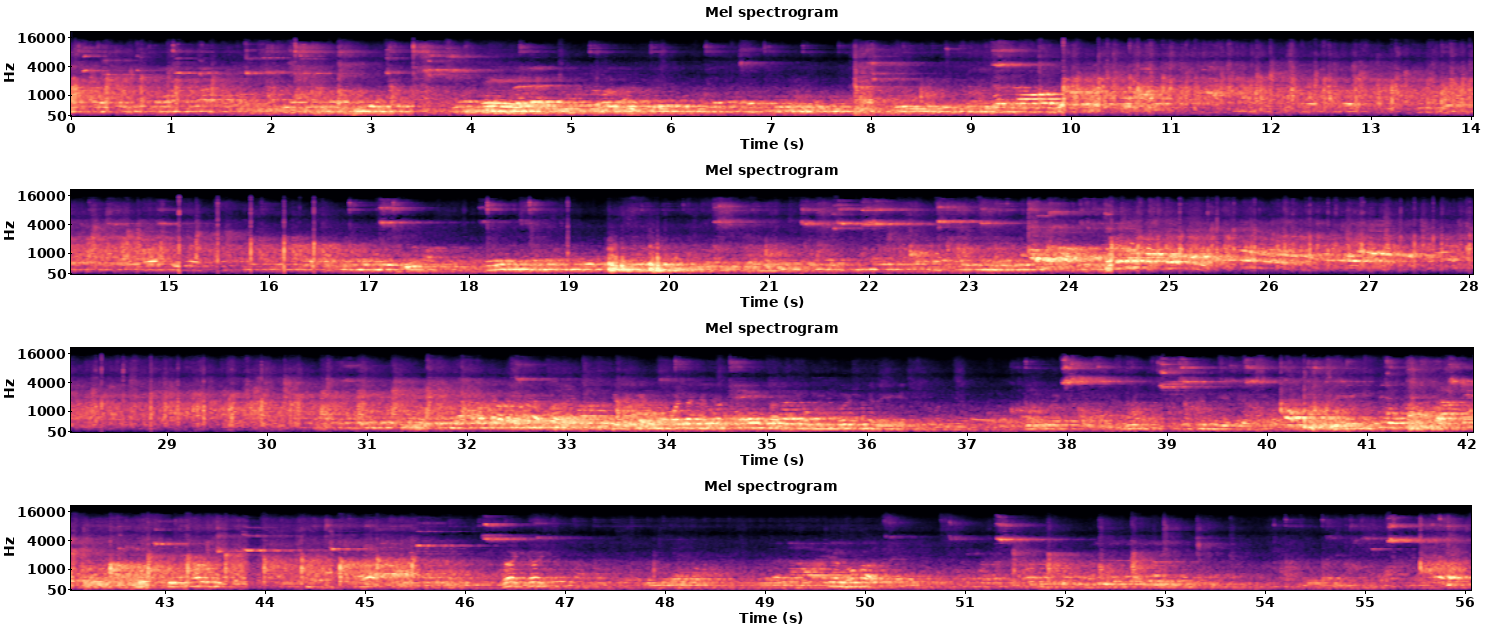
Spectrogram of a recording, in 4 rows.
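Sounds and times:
spectators talking: 0.0 - 56.0.

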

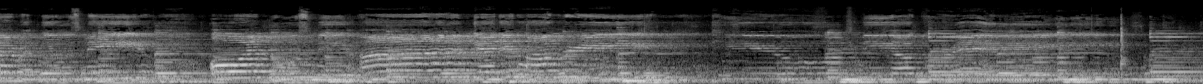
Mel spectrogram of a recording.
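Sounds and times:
double bass: 0.0 - 12.0
woman singing jazz: 0.0 - 12.0.

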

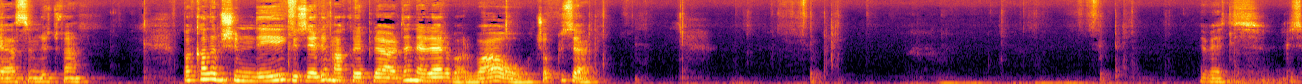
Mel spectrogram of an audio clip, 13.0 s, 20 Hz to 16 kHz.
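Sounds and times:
cards rustling and ticking: 1.4 - 3.8, 4.9 - 9.0, 9.8 - 12.5.

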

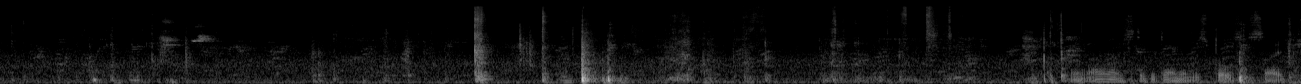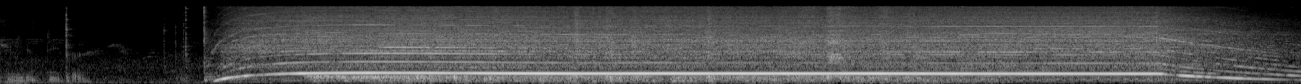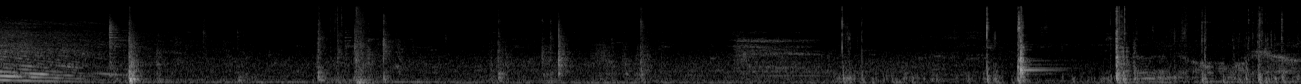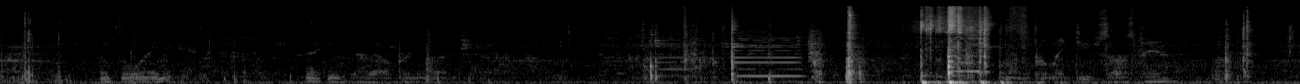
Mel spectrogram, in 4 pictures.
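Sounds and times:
wet dry vacuum motor whine: 15.0 - 28.1.

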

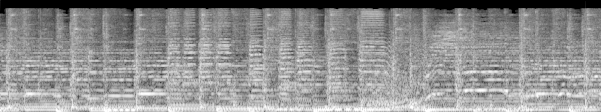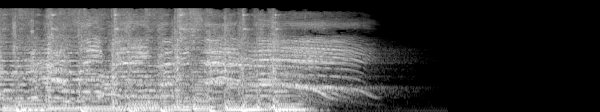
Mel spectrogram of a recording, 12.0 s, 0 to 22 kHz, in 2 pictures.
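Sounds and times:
children's rock song: 0.0 - 10.0.

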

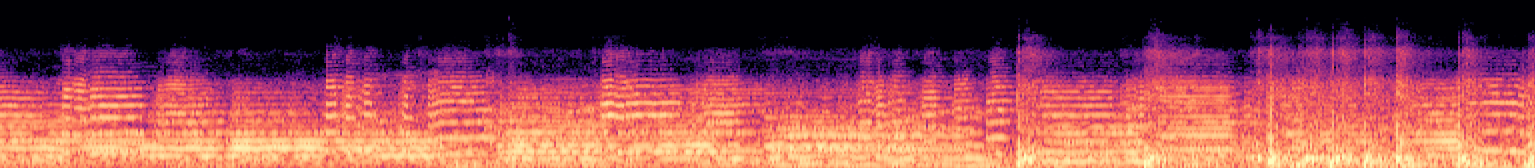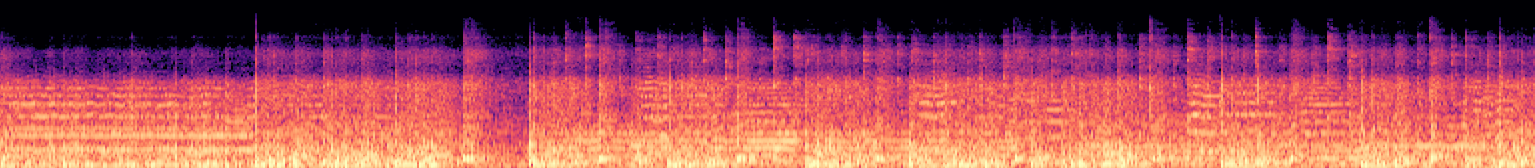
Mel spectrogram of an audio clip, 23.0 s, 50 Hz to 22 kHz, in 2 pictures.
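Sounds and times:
brass band playing: 0.0 - 23.0
marching drums beat: 7.6 - 23.0.

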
